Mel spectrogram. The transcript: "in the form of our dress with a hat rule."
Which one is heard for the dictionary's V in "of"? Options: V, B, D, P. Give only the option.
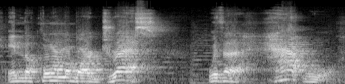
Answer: V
